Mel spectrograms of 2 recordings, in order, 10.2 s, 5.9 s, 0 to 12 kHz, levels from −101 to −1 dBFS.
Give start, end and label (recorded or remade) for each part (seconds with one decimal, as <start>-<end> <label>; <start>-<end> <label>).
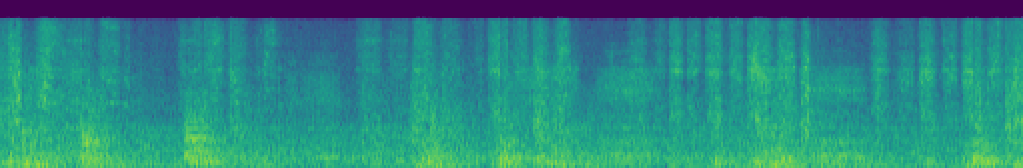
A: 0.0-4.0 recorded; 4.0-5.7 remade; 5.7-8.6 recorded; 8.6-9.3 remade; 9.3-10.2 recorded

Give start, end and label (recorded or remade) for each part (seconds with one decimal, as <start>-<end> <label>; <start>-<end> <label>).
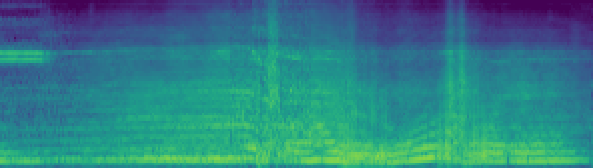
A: 0.0-0.8 recorded; 0.8-2.3 remade; 2.3-3.1 recorded; 3.1-5.9 remade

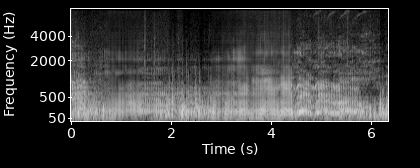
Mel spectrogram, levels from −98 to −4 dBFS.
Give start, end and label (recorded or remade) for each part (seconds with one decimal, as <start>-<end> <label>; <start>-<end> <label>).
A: 0.0-0.7 recorded; 0.7-1.4 remade; 1.4-2.8 recorded; 2.8-4.4 remade; 4.4-6.3 recorded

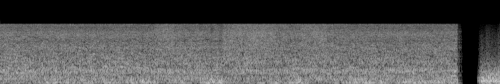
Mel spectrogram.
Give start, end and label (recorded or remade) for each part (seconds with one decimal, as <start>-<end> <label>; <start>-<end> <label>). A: 0.0-5.0 recorded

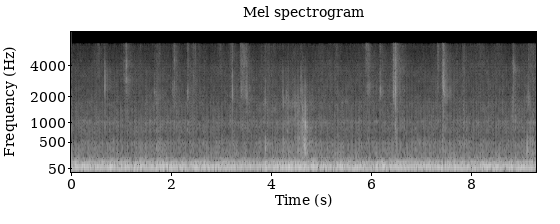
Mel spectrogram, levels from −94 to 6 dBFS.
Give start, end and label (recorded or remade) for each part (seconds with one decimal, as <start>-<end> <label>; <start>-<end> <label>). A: 0.0-9.3 remade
